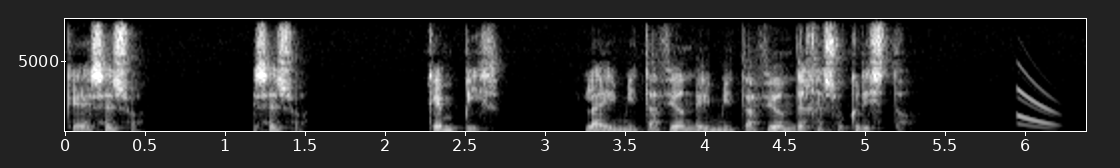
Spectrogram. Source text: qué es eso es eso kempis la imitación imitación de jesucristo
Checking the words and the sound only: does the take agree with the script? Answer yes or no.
no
